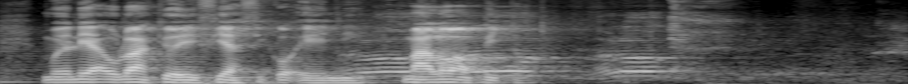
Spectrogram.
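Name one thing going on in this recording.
A woman speaks loudly into a microphone over loudspeakers.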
